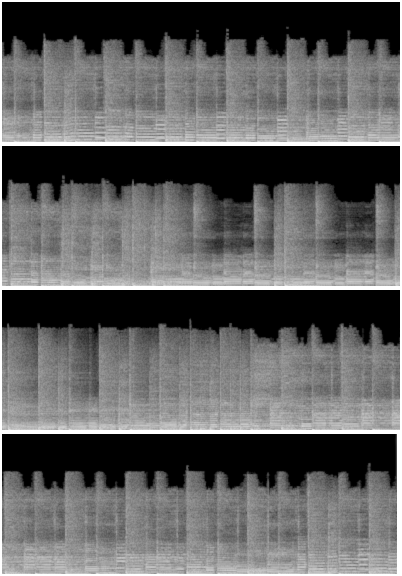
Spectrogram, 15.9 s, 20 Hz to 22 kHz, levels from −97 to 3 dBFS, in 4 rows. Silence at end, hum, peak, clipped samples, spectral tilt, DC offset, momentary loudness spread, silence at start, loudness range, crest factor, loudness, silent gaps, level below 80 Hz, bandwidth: 0 s; none; -2 dBFS; under 0.1%; -4.5 dB/octave; under 0.1%; 2 LU; 0 s; 1 LU; 14 dB; -17 LUFS; none; -26 dBFS; 17 kHz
